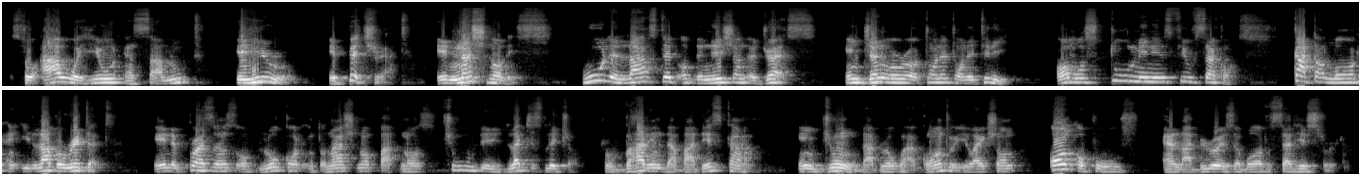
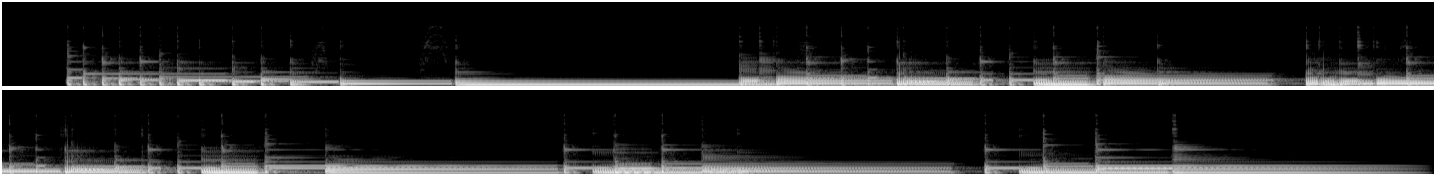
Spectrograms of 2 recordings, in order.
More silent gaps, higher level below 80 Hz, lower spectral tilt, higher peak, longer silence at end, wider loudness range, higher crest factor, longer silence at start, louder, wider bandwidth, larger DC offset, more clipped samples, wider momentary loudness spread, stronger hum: neither; second, -48 dBFS vs -22 dBFS; second, -6.5 dB/octave vs -13 dB/octave; about the same, 0 dBFS vs 0 dBFS; about the same, 0.25 s vs 0.3 s; about the same, 5 LU vs 6 LU; about the same, 14 dB vs 14 dB; second, 0.15 s vs 0.65 s; about the same, -13 LUFS vs -15 LUFS; first, 15 kHz vs 1.7 kHz; neither; first, 0.3% vs under 0.1%; about the same, 14 LU vs 13 LU; neither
